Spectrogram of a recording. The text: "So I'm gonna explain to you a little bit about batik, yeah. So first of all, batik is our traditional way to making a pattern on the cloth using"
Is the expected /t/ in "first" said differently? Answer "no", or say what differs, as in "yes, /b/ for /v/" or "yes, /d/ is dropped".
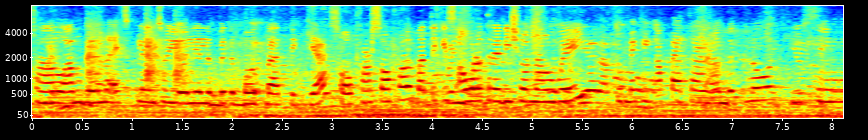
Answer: yes, /t/ is dropped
